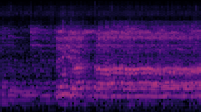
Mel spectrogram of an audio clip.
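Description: Music: a sustained, wavering voice-like melody holding long notes, with a louder new note entering about half a second in.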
